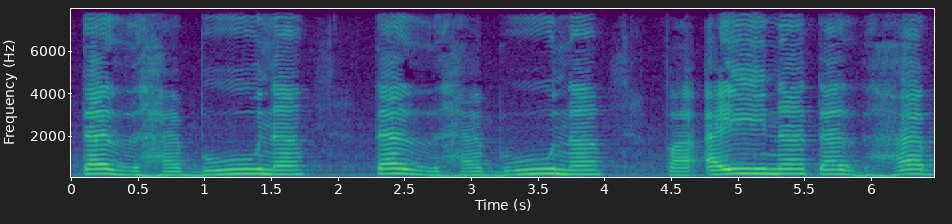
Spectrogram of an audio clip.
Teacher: ذال باریک ہے، اس کا رخاوہ ہے، فلو جو ہے آواز کا ذال کے اندر ہونا چاہیے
